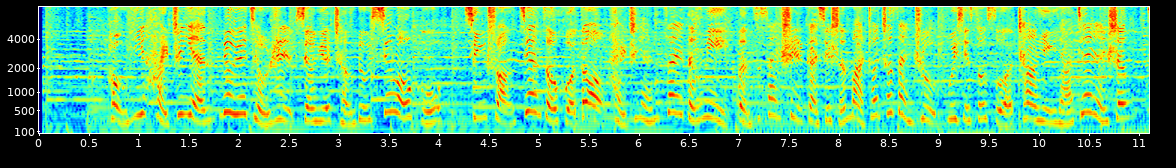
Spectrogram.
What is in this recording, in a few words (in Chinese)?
B女 广告 激情女声; 海之言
